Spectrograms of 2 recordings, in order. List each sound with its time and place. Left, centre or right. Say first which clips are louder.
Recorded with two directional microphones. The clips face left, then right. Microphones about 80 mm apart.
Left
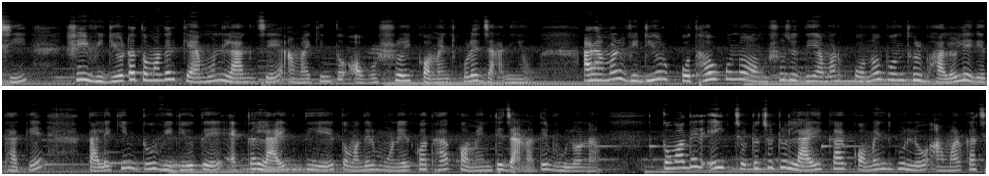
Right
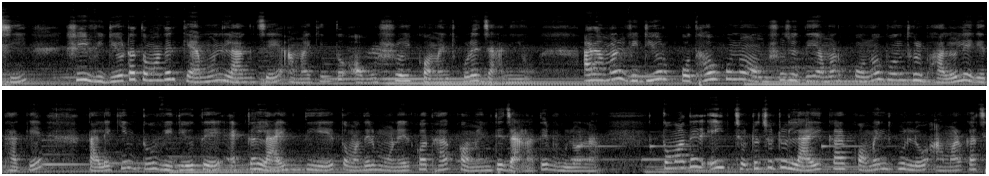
0.0 s a woman's voice: left 2 dB; left
6.1 s a woman's voice: left 3 dB; left
8.7 s a woman's voice: left 5 dB; left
